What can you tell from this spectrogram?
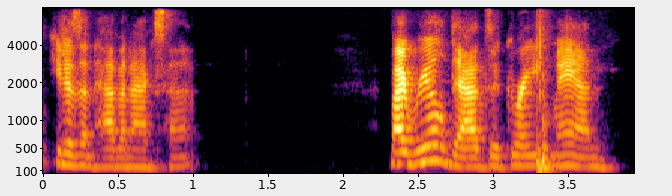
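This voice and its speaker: Against a noisy background, a woman with a fairly low pitch speaks unhurriedly. She hosts a casual livestream with a Southern accent, hailing from near Nashville, and she chats, reads comments, answers viewers by name and often starts over.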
